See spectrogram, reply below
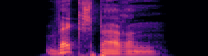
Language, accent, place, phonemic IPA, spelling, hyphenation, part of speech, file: German, Germany, Berlin, /ˈvɛkˌʃpɛʁən/, wegsperren, weg‧sper‧ren, verb, De-wegsperren.ogg
- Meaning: to lock away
